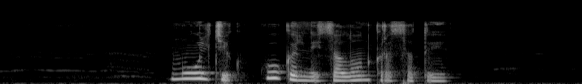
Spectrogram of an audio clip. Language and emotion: Russian, sad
